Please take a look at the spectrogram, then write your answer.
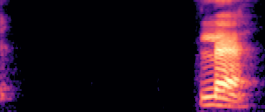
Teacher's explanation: इस शब्द का वर्ण का उच्चारण करते हैं तो हमारी जीवा उच्चारण करते समय जो ध्वनि होती है वह जीवा के साइड से निकल जाती है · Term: पार्श्विक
